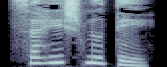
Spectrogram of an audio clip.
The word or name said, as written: ಸಹಿಷ್ಣುತೆ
